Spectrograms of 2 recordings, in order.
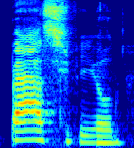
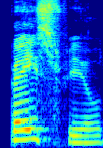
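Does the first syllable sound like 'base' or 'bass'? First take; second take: bass; base. First: The first syllable sounds like 'bass'. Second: The first syllable sounds like 'base'. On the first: "I've always pronounced it Bassfield" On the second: "Don't know if it's actually Basefield"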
